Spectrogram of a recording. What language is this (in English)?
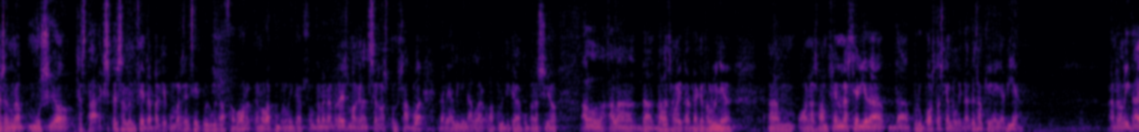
Catalan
